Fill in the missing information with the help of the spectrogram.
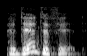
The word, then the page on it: pedatifid: British English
